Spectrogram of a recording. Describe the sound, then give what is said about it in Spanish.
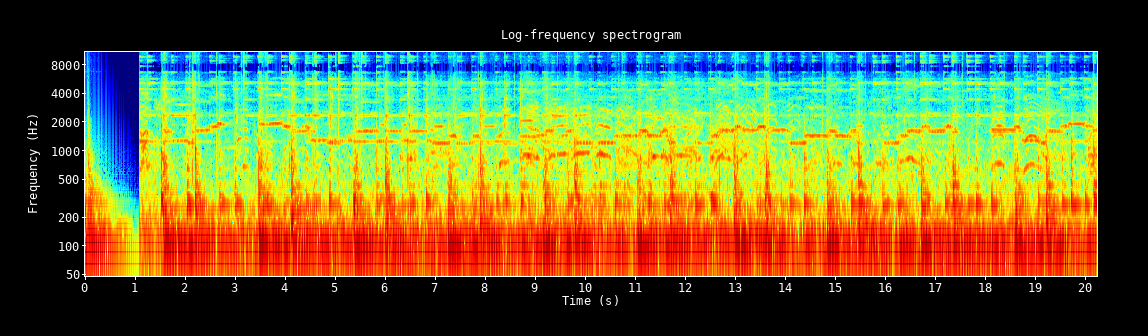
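Lively Awa Odori festival music with a steady drum-driven rhythm, bright flute and bell melody, and a crowd chanting and shouting along loudly throughout, continuous. “Y es escuchar una y otra vez una melodía que te la voy a poner aquí, porque esto es, eh, esto es música que no te cansas nunca de escucharla.”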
